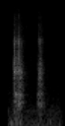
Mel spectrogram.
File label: pepper mill assemble; berufe; gastronomie; soundpool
